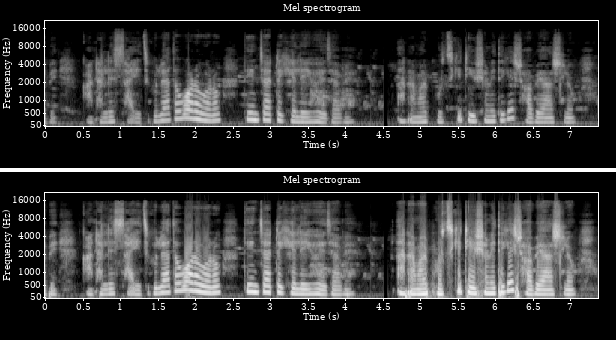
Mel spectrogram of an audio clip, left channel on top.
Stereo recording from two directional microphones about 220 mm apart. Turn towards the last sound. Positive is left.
turn(degrees=-35)  # may be behind; listen again after turning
